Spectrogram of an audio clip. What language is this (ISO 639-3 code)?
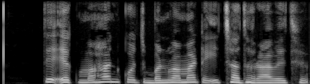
guj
